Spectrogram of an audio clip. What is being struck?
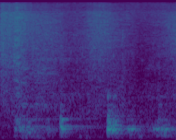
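Nothing is struck.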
